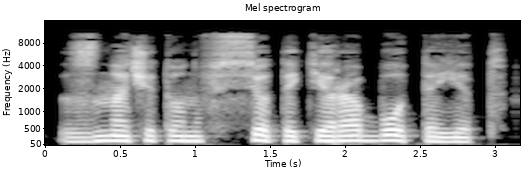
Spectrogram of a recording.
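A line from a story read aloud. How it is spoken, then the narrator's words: Whispered. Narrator (Russian): прошептал он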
